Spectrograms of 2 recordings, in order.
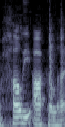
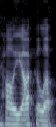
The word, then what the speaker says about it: Haleakala: perfect for you this is the maui gym holly akala and i know how to pronounce that one so well because i've been to maui and i've actually climbed haleakala on my road bike which is quite a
